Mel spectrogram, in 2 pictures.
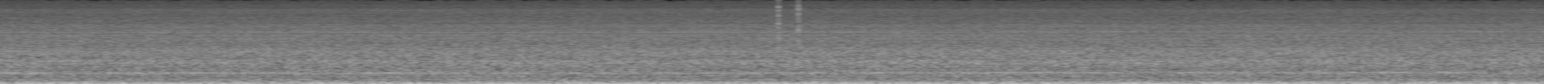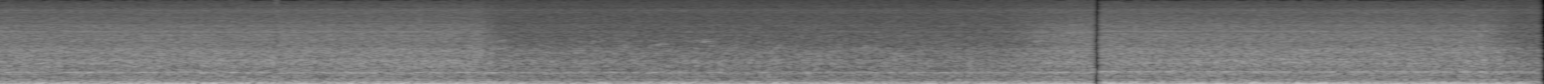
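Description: Jet engines roar steadily with a low rumble.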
